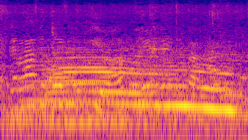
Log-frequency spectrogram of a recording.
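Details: Lowing of a cow at Setia Farm, Indonesia, as it leaves the pen, an animal likened to Wariso: one long steady low moo, slowly sinking in pitch over about two seconds, with faint voices behind.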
